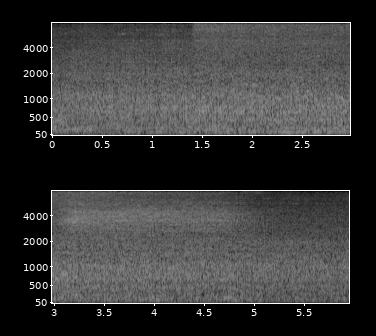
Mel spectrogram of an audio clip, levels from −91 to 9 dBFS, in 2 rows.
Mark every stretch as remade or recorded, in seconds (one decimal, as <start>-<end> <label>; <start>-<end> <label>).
0.0-0.6 recorded; 0.6-3.5 remade; 3.5-3.9 recorded; 3.9-5.2 remade; 5.2-6.0 recorded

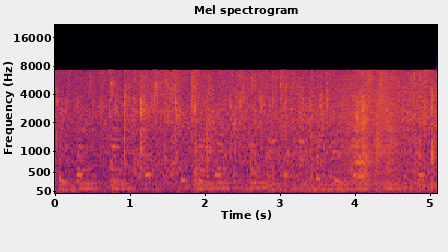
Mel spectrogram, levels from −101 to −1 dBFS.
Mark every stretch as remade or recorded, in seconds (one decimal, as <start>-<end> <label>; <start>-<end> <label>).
0.0-3.8 recorded; 3.8-4.6 remade; 4.6-5.1 recorded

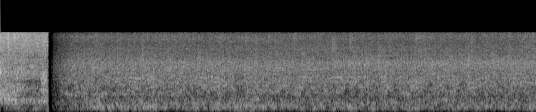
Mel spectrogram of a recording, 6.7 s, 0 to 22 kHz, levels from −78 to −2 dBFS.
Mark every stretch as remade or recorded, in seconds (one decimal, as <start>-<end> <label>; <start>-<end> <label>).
0.0-3.0 remade; 3.0-4.2 recorded; 4.2-6.7 remade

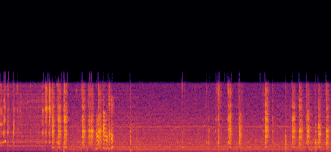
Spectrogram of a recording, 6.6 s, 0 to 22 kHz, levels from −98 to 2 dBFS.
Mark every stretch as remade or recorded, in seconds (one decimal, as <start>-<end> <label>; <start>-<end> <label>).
0.0-2.8 remade; 2.8-5.8 recorded; 5.8-6.6 remade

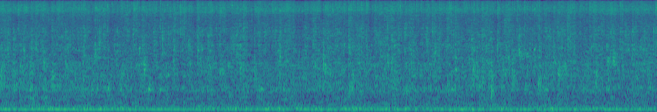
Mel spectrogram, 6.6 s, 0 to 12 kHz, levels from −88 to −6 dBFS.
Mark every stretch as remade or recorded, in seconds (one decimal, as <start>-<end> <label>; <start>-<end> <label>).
0.0-0.8 remade; 0.8-2.0 recorded; 2.0-3.0 remade; 3.0-5.5 recorded; 5.5-6.6 remade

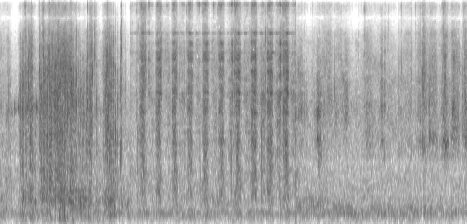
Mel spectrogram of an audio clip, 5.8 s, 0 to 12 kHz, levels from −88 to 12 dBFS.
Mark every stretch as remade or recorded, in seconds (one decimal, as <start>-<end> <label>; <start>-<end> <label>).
0.0-5.8 recorded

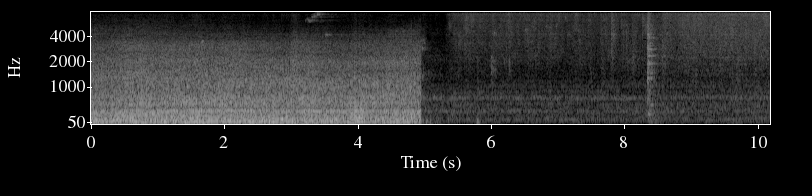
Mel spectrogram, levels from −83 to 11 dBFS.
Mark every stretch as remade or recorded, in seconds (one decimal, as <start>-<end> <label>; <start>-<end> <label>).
0.0-8.0 remade; 8.0-9.5 recorded; 9.5-10.2 remade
